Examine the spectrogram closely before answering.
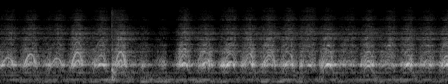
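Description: Coping saw blade rasping back and forth through a thin board in quick, short strokes, about four a second, with a brief pause about a second and a half in. The blade is being turned on the spot within the kerf while it keeps cutting, the way to swing a coping saw round a tight corner without snapping the blade.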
